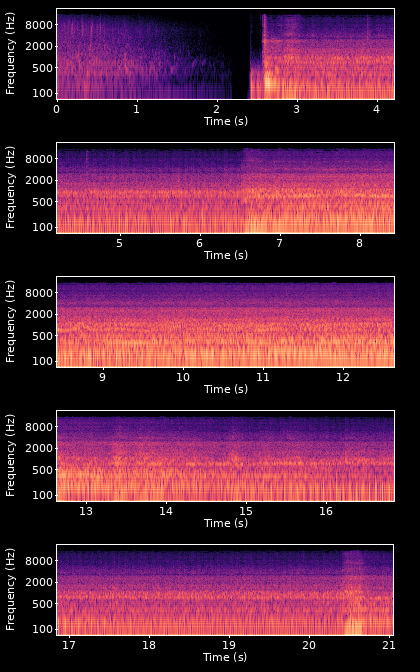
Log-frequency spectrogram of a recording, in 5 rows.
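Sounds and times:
heavy vehicle engine humming: 0:02.5 - 0:21.0.

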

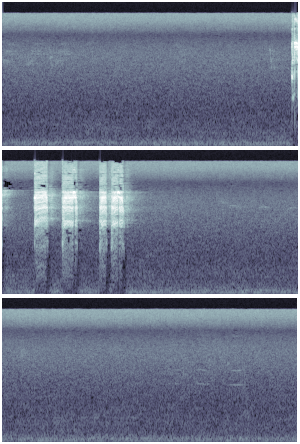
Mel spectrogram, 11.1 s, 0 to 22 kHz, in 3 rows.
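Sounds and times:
francolin calling: 0:03.6 - 0:05.5.

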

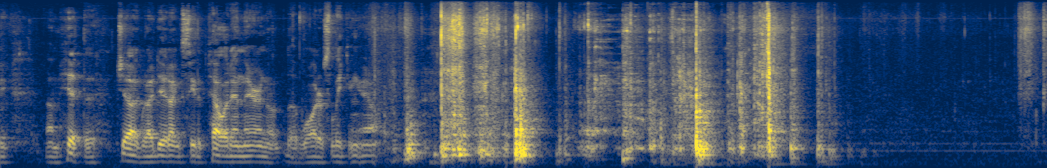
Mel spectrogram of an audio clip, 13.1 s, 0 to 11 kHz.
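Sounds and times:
plastic jug rustling and knocking: 0:04.6 - 0:10.6.

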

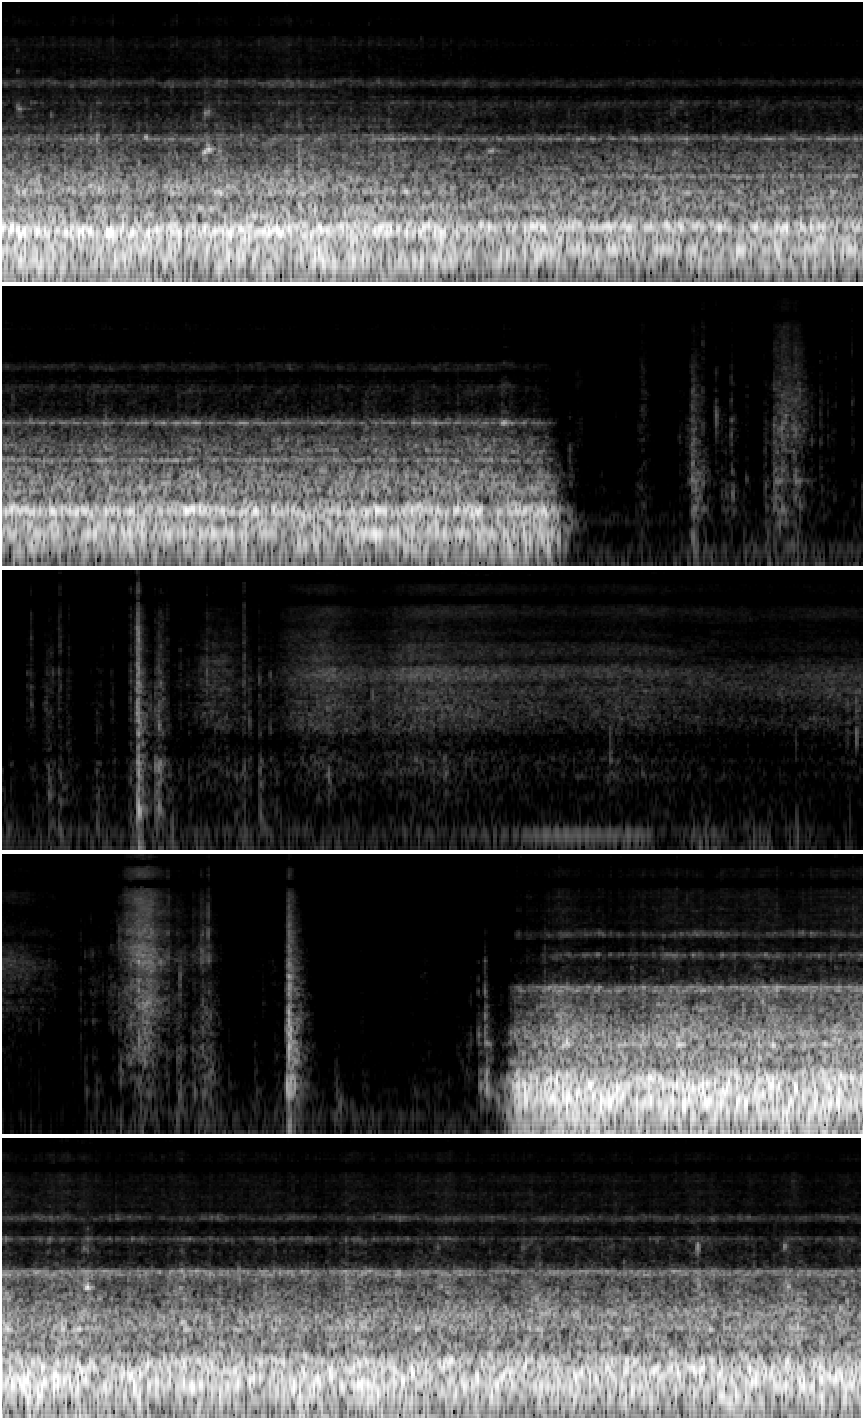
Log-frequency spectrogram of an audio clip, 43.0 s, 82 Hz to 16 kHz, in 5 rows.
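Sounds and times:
millstone rumbling grind: 0:00.0 - 0:14.1, 0:30.8 - 0:43.0
paper rustling: 0:14.4 - 0:20.6, 0:26.5 - 0:28.9
grain pouring hiss: 0:19.2 - 0:27.7.

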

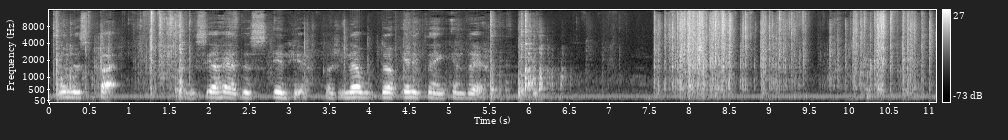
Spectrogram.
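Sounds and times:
packet crinkling and rustling: 0:00.0 - 0:02.4, 0:07.6 - 0:11.0.

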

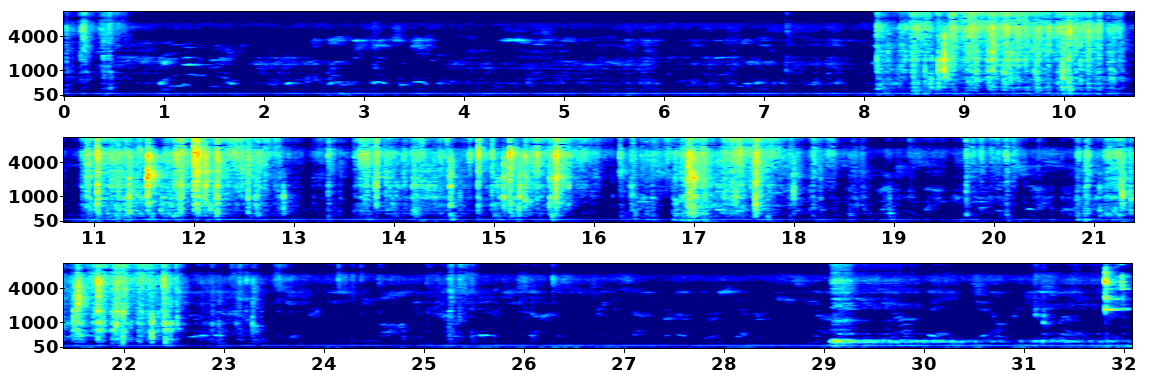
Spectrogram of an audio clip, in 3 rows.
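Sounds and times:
paper pouch crinkling: 0:00.0 - 0:00.6, 0:08.1 - 0:26.3.

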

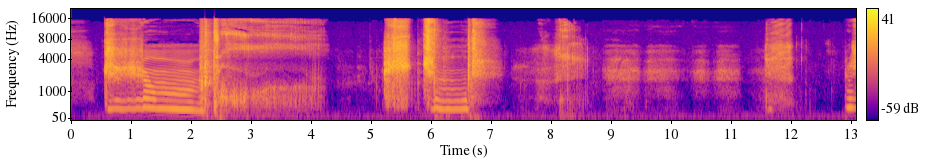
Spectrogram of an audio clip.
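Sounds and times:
child hissing: 0:05.2 - 0:07.2.

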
